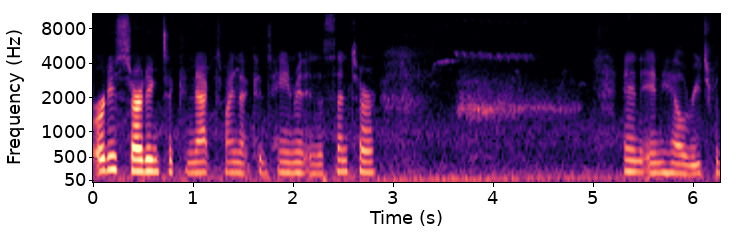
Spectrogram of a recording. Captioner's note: takes deep breath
